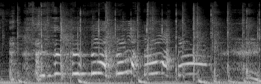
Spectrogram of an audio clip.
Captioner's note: laughs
